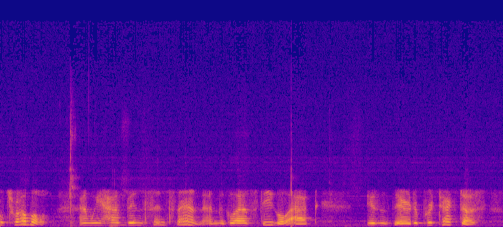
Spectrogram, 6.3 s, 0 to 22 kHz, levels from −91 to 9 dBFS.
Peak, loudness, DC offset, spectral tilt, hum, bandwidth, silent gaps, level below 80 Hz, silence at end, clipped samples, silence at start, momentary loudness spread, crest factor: -2 dBFS; -20 LUFS; under 0.1%; -3.5 dB/octave; 60 Hz at -60 dBFS; 13.5 kHz; none; -68 dBFS; 0.25 s; under 0.1%; 0 s; 11 LU; 20 dB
